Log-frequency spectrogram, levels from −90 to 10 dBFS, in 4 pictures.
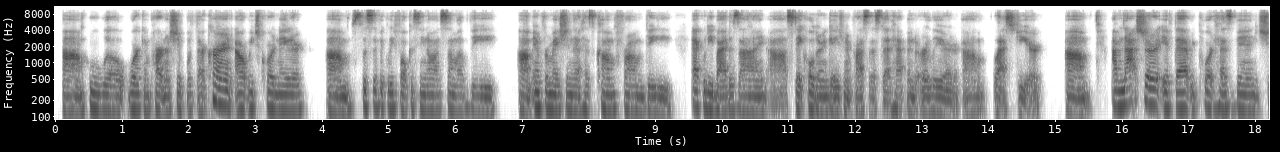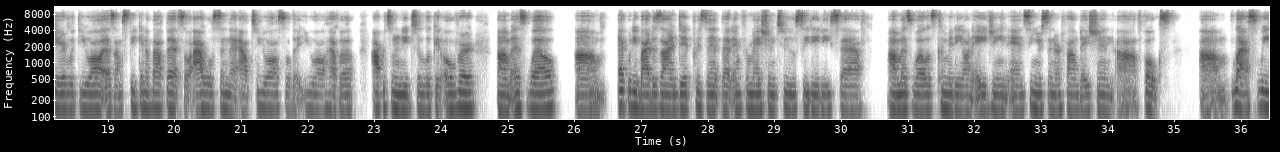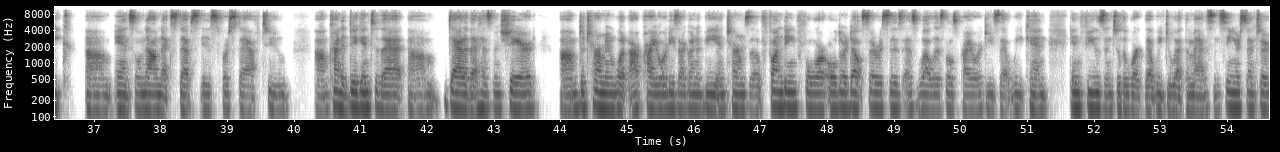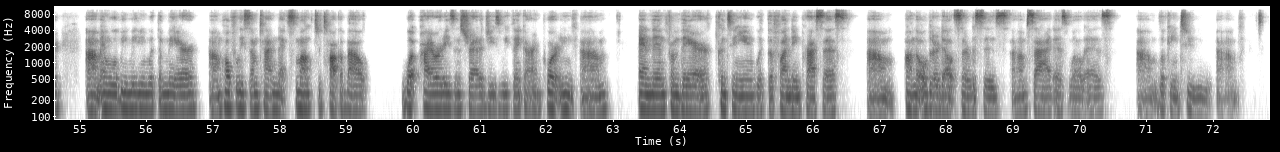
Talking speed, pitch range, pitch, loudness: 175 wpm, 125-135 Hz, 130 Hz, -22 LUFS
